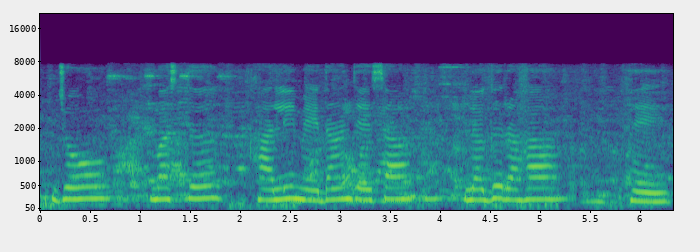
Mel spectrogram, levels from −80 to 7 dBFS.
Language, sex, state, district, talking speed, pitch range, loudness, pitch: Hindi, female, Madhya Pradesh, Dhar, 75 wpm, 215-240 Hz, -13 LUFS, 225 Hz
